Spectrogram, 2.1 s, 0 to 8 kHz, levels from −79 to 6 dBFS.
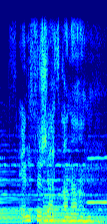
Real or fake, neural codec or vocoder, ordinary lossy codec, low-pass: real; none; none; 7.2 kHz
